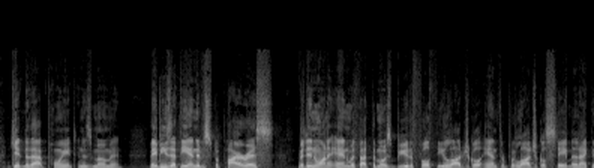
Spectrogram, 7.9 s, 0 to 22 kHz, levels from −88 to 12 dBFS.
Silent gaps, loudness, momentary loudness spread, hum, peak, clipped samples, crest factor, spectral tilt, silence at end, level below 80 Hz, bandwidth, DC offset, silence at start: none; -27 LUFS; 8 LU; none; -10 dBFS; under 0.1%; 18 dB; -5 dB/octave; 0 s; -70 dBFS; 15.5 kHz; under 0.1%; 0.15 s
